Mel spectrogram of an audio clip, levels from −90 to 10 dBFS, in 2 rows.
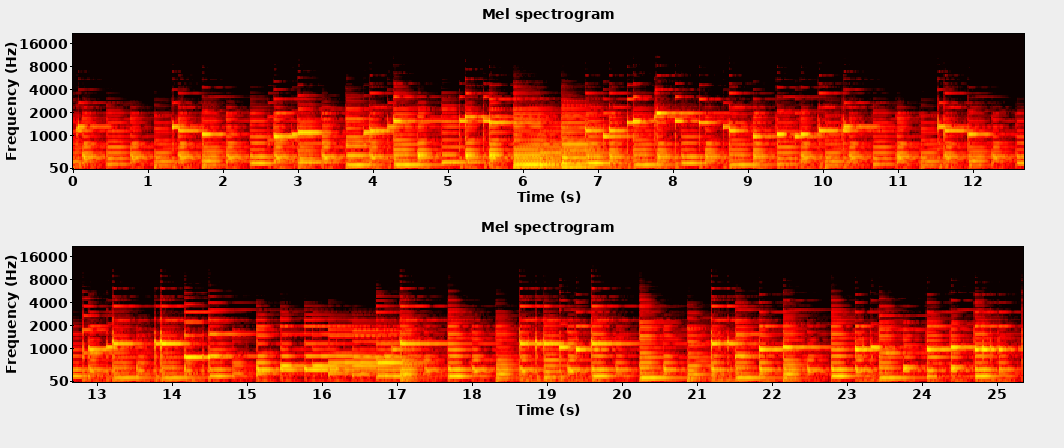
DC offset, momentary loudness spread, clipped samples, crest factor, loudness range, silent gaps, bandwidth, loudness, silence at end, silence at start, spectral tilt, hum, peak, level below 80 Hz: under 0.1%; 9 LU; under 0.1%; 16 dB; 5 LU; none; 6.6 kHz; -24 LUFS; 0 s; 0 s; -8.5 dB/octave; none; -8 dBFS; -46 dBFS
